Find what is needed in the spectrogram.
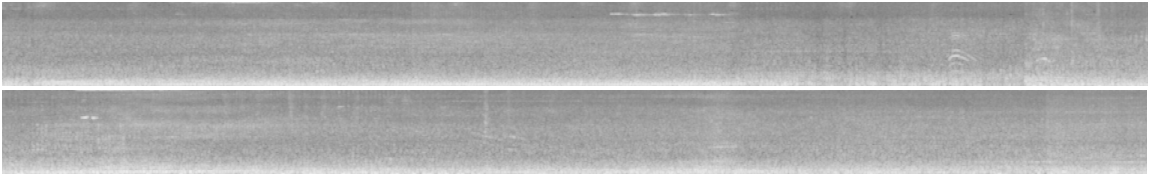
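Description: Road traffic passing close: engines of motorbikes, minivans and taxis running on the street, with a heavy low engine drone for the first ten seconds, a short lull, then engine noise rising again.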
